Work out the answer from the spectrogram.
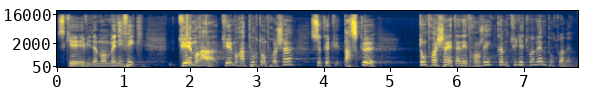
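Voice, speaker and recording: A man with a voice on the high side talks briskly in a lecture-style address to an audience on a conference panel. He is emphatic yet often hesitates and restarts, and the recording carries the long reverb of a large assembly hall.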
